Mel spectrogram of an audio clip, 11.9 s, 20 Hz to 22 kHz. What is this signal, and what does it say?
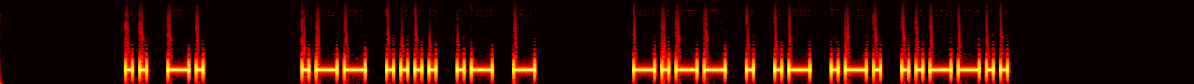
Morse code, heard as a keyed tone, about 17 wpm, 700 Hz. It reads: IN WHAT YEAR?
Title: 2x Word-Spacing - Sentences from Top 200 Words - 17wpm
